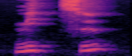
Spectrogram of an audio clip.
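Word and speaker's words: 三つ: nous donne hitotsu, futatsu, mitsu, yotsu, itsutsu, mutsu, nanatsu, kyatsu, kokonotsu. Alors vous voyez, pour 3, 4, 6 et 8, on a une petite pause qui se rajoute dans la prononciation.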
